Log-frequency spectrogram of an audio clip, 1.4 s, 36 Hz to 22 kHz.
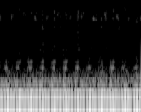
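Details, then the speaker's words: Renault Clio Mk1 1.8 16v project car, fired up on a new battery with no exhaust system fitted: loud open-pipe idle with a lumpy, uneven beat and the odd dropped pulse; missing a little, probably a misfire, possibly from stale fuel. "the fuel's probably not great, and she is missing a little bit. But yeah, she runs!"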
